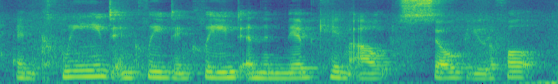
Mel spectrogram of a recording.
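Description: A woman with a very deep, low pitch talks with fairly even intonation, with audible room echo and light background noise. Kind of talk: casual vlog chat. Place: home room.

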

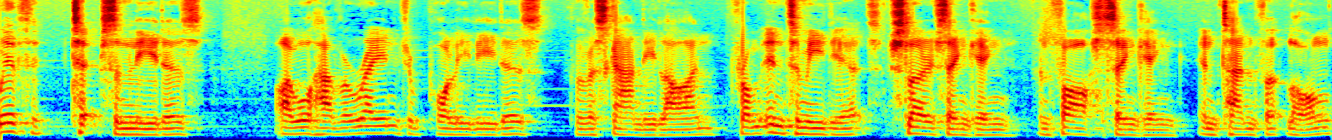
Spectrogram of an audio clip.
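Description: The delivery is fairly slow, and the intonation stays fairly even. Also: man. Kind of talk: tutorial. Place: home room.

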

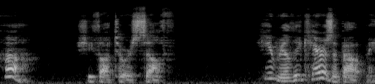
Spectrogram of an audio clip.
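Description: Male voice at a moderate pace over noticeable background noise. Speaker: narrator of own serialized story. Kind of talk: read story narration.

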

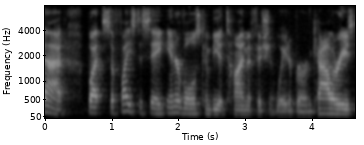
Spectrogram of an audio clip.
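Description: Speaking with a Canadian accent, a man uses an ordinary speaking voice at medium pitch. His pace is fairly quick. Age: 40s. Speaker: exercise science professor and researcher. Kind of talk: interview. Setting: phone call.

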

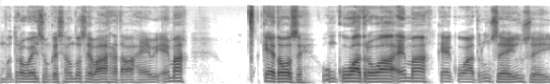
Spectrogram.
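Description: A man talks at a moderate pace. His pitch is medium and his intonation fairly even.

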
